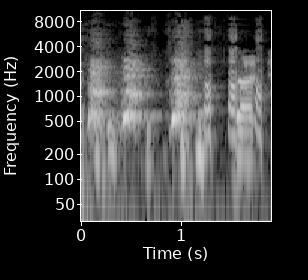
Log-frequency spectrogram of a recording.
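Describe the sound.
A dog barks in three loud, drawn-out bursts in quick succession, with short gaps between them and no other sounds.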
